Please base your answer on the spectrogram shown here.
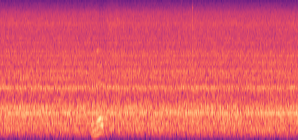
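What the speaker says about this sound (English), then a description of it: "I'll use a spindle gouge here, and I'll put the spindle gouge in that little lip." A lathe spins a wooden top while a spindle gouge cuts it. The sound is a loud, continuous, even whir with a faint tonal hum, running steadily throughout. A voice briefly speaks over it.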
